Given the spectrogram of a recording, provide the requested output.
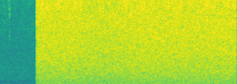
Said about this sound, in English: Okay, finally, pink noise. Let's listen to that.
